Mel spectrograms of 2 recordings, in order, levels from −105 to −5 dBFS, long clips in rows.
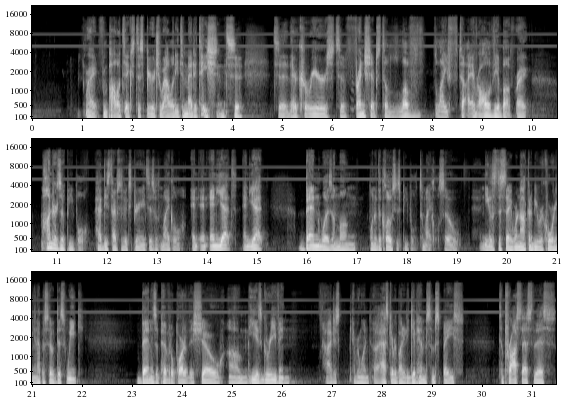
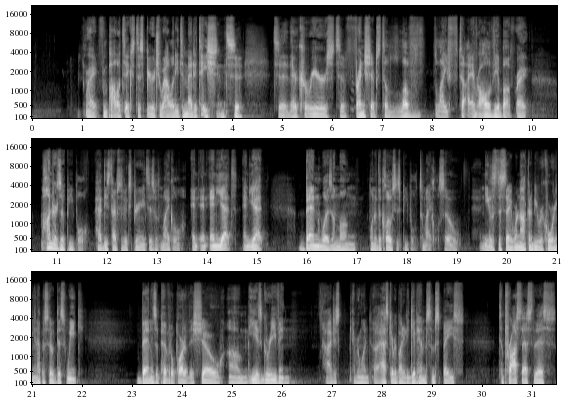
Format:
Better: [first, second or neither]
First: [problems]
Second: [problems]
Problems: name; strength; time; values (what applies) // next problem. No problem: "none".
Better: second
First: high-pitched whine; faint; throughout; 5 kHz, 30 dB below the speech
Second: none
